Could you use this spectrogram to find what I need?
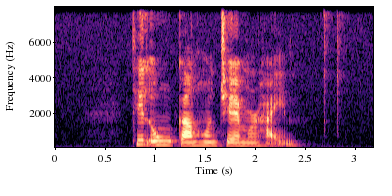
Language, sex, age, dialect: Faroese, female, 15-35, Suðurstreymoy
